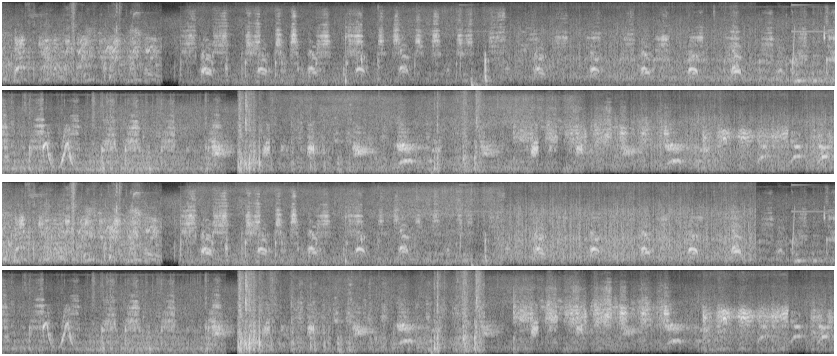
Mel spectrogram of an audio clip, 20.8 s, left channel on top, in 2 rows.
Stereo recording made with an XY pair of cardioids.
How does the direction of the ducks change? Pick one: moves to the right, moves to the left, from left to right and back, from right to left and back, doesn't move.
from right to left and back.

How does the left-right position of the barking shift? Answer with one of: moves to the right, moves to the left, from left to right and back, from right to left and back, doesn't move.
from left to right and back.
